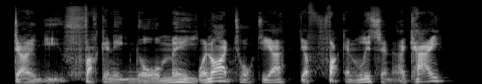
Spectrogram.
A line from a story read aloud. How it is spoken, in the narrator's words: snarled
